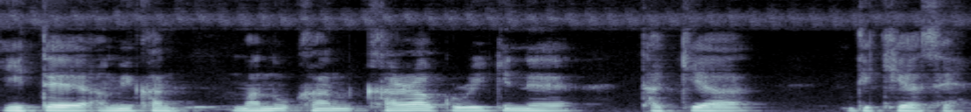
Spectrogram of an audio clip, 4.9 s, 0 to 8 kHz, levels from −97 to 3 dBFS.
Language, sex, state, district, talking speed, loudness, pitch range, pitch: Nagamese, male, Nagaland, Dimapur, 150 wpm, -19 LUFS, 115-130 Hz, 125 Hz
